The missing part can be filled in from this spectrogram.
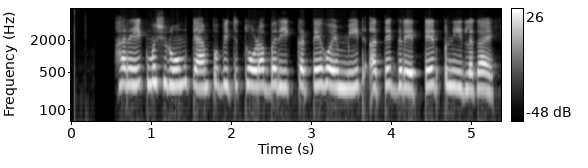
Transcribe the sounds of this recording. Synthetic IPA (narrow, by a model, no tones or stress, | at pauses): həɾeːkməʃɾuːmkɛ̃mpʋɪt͡ʃt̪ʰoːɽabəɾiːkːəʈːeɦoːemiːʈət̪eɡɾeːʈːeːɽpəniːɾləɡaːe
